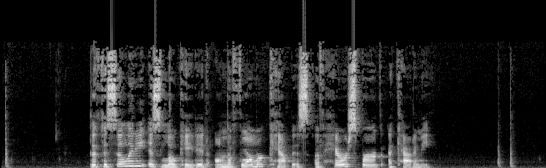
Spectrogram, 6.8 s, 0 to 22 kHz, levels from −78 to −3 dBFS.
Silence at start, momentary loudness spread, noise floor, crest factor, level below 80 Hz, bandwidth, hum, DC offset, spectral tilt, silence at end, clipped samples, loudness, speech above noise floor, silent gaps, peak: 0.05 s; 8 LU; -56 dBFS; 16 dB; -52 dBFS; 17 kHz; none; under 0.1%; -3 dB/octave; 0.4 s; under 0.1%; -14 LUFS; 42 dB; none; 0 dBFS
